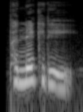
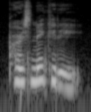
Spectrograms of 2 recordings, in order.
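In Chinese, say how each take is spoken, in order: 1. 它在 n 前面没有 s 的音。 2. 它在 n 前面有 s 的音。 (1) "而在英式英语当中呢" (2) "这是一个美式的拼写和发音"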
